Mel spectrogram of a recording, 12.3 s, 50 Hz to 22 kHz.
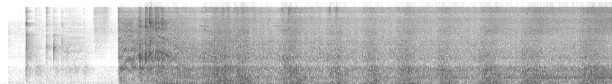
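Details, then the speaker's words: Ford 7.3 IDI diesel replaced by a P-pump Cummins swap, start attempts: turns over hard with rough, uneven chugging for ten seconds, smoking diesel but never running; owner suspects air still in the fuel lines. "all it still will not run it's smoking diesel but it will not run there must still be a lot of air in the lines"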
